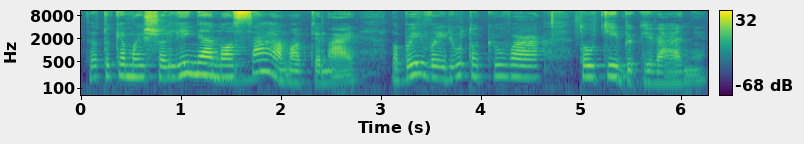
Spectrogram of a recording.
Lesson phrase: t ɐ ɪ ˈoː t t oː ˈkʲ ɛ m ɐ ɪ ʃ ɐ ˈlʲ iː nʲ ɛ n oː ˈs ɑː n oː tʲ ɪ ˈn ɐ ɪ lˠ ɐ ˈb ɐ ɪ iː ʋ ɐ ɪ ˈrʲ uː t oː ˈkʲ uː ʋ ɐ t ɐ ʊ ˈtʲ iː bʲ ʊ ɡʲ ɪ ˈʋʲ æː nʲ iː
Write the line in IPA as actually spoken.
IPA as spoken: t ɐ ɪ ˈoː t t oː ˈkʲ ɛ m ɐ ɪ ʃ ɐ ˈlʲ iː nʲ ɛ n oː ˈs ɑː n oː tʲ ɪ ˈn ɐ ɪ lˠ ɐ ˈb ɐ ɪ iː ʋ ɐ ɪ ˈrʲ uː t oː ˈkʲ uː ʋ ɐ t ɐ ʊ ˈtʲ iː bʲ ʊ ɡʲ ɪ ˈʋʲ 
